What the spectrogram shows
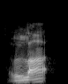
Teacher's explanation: La is dental, because we are touching with our tip of the tongue the back of our frontal teeth.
